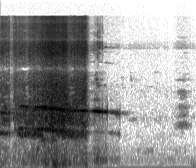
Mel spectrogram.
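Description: A rooster crowing once: a single drawn-out call lasting a little over a second that ends about a second and a half in.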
